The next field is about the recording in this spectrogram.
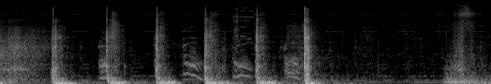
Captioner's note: Riddler groaning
